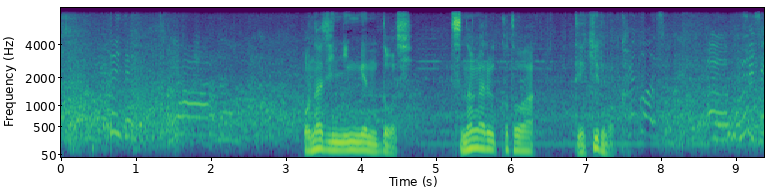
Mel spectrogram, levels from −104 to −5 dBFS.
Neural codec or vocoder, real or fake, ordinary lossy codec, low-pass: none; real; none; 7.2 kHz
